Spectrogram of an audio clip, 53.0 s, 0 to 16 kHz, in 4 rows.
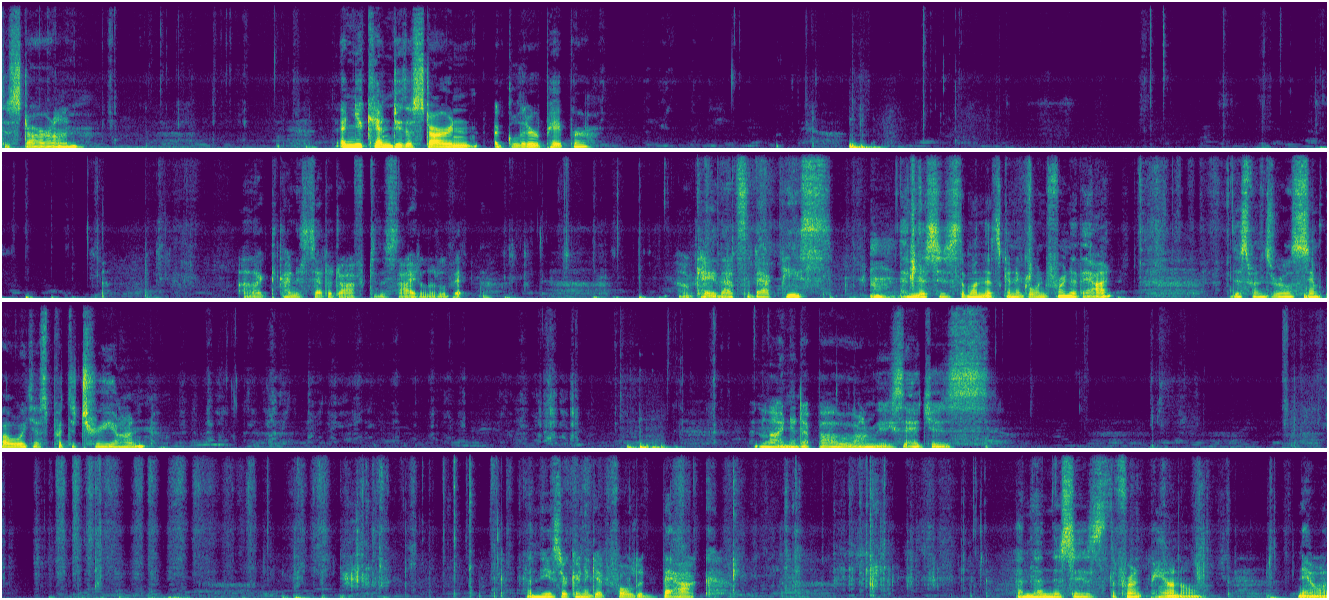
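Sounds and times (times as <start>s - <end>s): paper rustling: 39.3s - 53.0s.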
